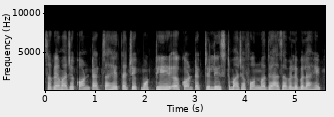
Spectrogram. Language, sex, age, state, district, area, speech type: Marathi, female, 45-60, Maharashtra, Pune, urban, spontaneous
